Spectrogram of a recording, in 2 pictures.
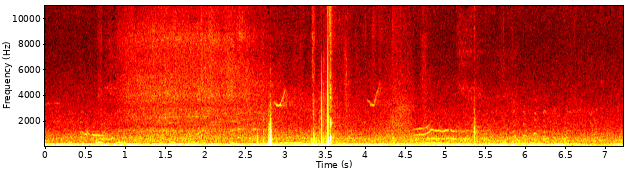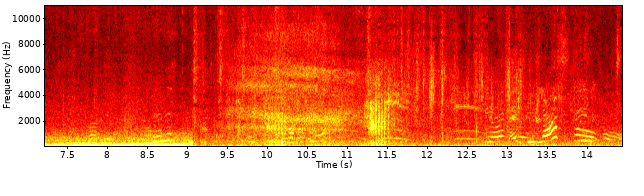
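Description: Wind rumbling on the microphone with faint distant voices, broken by two sharp knocks about three seconds in; the wind noise stops abruptly about nine seconds in, leaving only the faint voices.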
